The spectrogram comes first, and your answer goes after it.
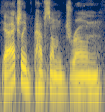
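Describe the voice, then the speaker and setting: A young man playing a game with a friend, chatting casually and swearing freely, his pitch jumping when he gets animated. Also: normal speed. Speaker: guest player. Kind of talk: casual gameplay chat.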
